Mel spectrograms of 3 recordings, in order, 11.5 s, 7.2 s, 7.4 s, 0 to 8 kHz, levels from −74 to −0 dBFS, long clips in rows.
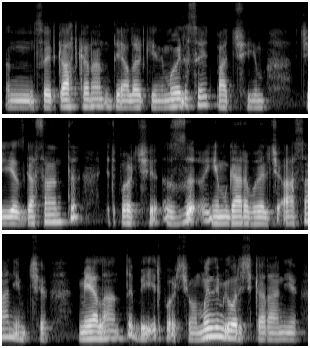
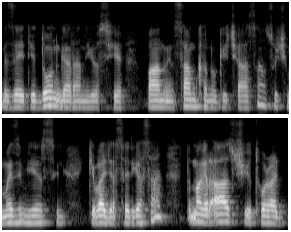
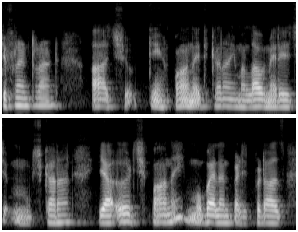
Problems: none marked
